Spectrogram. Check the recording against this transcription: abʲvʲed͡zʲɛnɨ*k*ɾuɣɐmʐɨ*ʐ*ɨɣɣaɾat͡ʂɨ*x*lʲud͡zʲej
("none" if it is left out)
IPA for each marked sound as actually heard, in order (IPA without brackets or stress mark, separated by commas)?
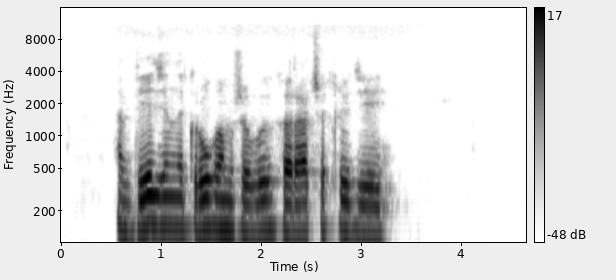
k, v, x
